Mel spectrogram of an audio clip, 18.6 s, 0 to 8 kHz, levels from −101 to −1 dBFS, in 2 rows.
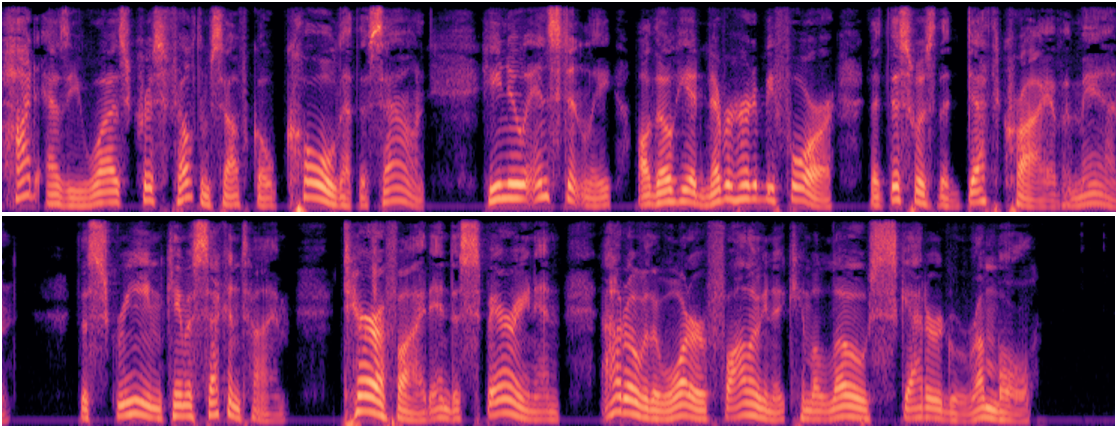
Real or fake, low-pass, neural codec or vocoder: real; 7.2 kHz; none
